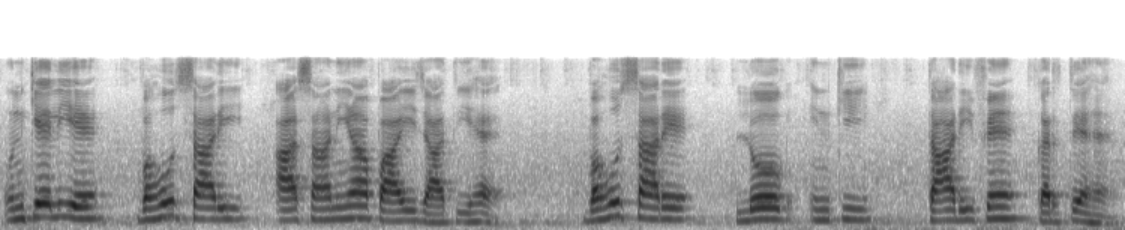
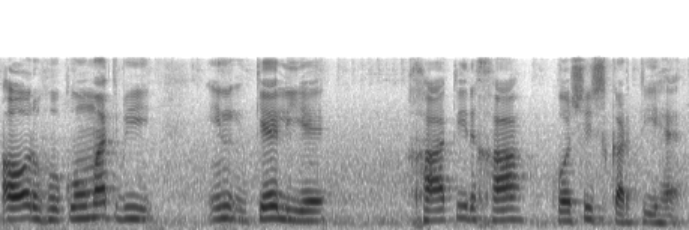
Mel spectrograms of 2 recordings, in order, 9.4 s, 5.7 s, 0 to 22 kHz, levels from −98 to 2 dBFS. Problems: constant background noise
